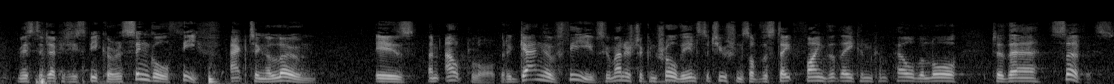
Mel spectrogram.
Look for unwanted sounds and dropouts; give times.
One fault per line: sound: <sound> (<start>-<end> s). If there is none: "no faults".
no faults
